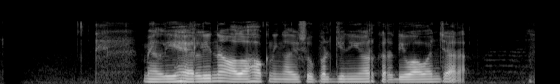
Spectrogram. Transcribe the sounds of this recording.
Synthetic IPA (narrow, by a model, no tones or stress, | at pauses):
mɛliɦɛrlinaɔlɔɦɔk̚niŋalisupərd͡ʒuniɔrkərdiwawaɲt͡ʃa̰ɾa̰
